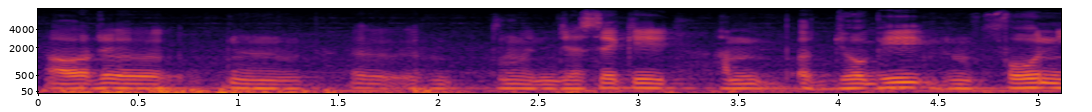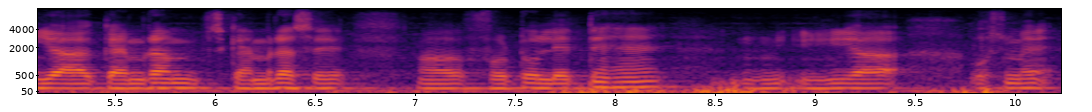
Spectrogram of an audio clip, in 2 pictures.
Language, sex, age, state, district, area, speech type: Hindi, male, 30-45, Uttar Pradesh, Lucknow, rural, spontaneous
